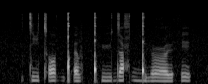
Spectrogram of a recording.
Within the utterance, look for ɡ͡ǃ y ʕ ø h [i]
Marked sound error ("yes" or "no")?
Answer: yes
